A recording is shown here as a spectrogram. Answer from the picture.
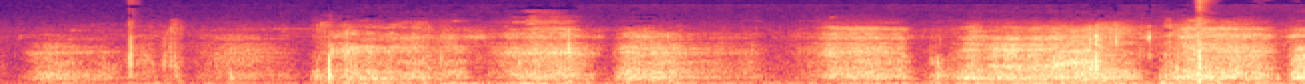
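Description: A man breathing heavily and wheezily, about three long audible breaths, with a few faint clicks of steps on the forest floor between them.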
